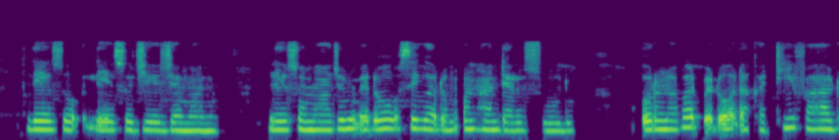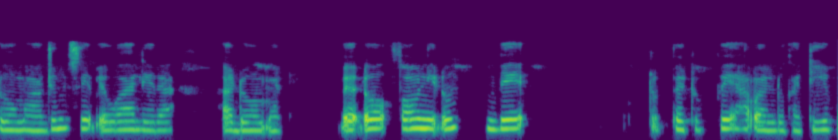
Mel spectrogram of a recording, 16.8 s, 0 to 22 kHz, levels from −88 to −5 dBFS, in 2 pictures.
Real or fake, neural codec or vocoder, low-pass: fake; vocoder, 44.1 kHz, 128 mel bands, Pupu-Vocoder; 7.2 kHz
